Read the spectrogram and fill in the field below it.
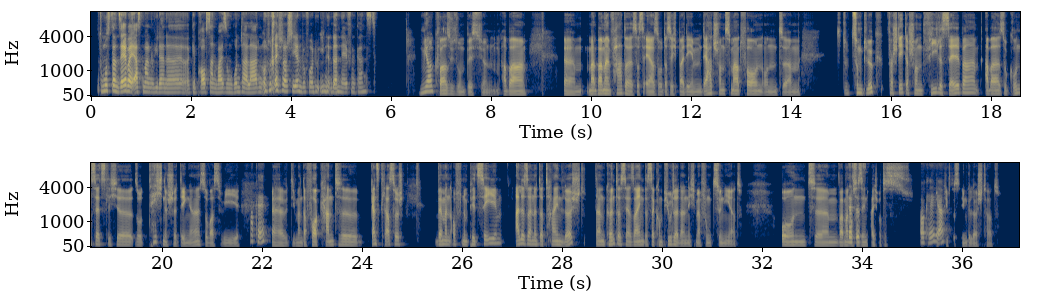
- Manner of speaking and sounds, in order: laughing while speaking: "und"; stressed: "technische"
- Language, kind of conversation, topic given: German, podcast, Wie erklärst du älteren Menschen neue Technik?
